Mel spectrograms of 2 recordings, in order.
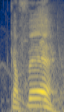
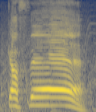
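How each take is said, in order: First: Said in the usual way. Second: Loud call of the item; excited call. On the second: Real, not acted. Player spotting coffee, loud excited call. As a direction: call it out loudly. Calling out in game.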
